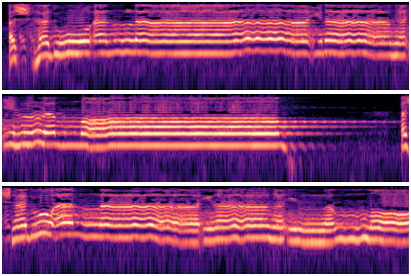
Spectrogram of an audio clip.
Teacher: Berikutnya memanjangkan dal sehingga menjadi ashadu alla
